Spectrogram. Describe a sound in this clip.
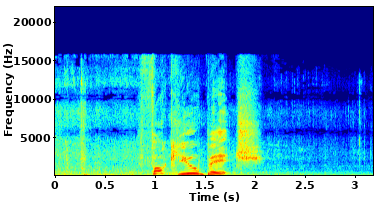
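A man exclaims loudly into a microphone, close by.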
